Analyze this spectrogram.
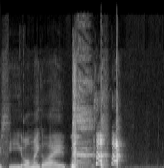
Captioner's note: laughs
